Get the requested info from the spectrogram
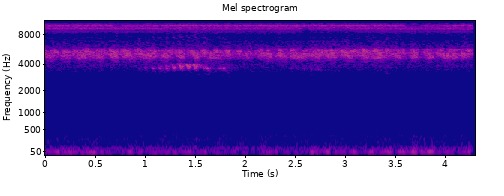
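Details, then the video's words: Crickets singing in autumn in a little garden: a steady, piercing high-pitched trill with a thinner, higher companion tone running the whole time, against faint low background noise. "볼륨을 키워서 귀뚜라미 소리를 들어보세요"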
